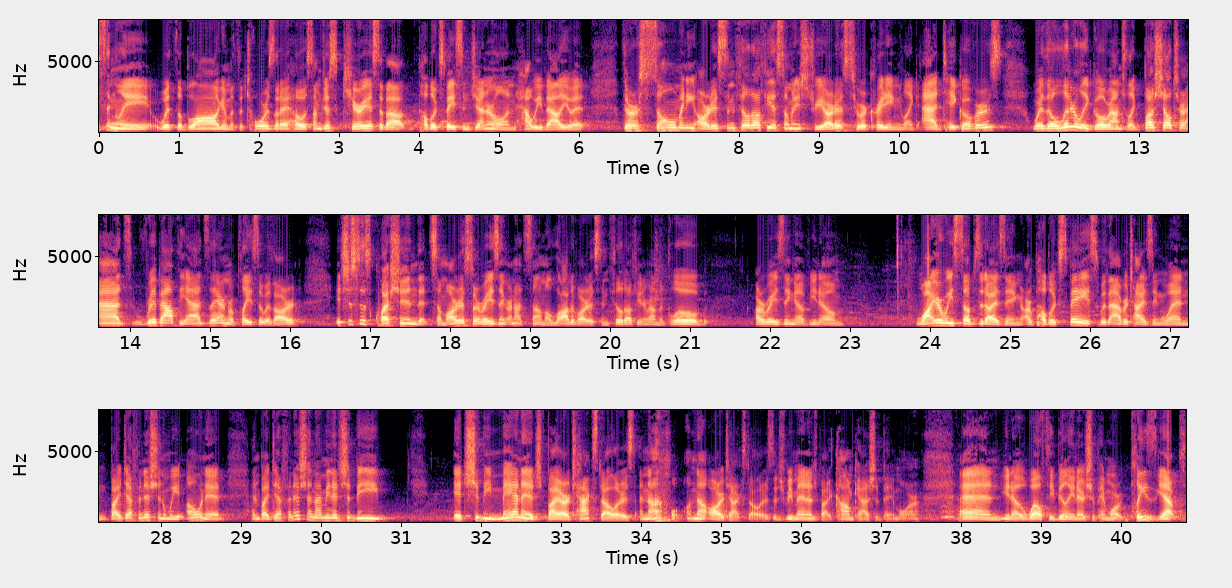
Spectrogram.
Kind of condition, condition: setting, busy venue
